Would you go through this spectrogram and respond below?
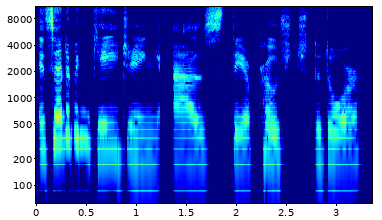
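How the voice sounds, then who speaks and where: A woman's voice: mid-range voice, expressive, a little slow, darkish tone, no echo, clean studio sound. A woman reading fan fiction aloud as scripted, audiobook-style narration.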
